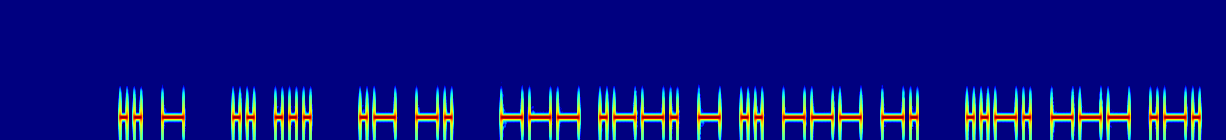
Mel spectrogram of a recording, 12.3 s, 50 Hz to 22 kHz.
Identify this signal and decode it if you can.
Morse code, heard as a keyed tone, about 17 wpm, 700 Hz. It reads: IT IS AN OPTION FOR
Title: Sentences from Top 1300 Words 17wpm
